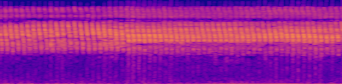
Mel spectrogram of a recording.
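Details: Canary singing a ngeriwik master song for young birds to learn: one continuous very fast high trill, pulsing about three to four times per second, with a little faint background noise.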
